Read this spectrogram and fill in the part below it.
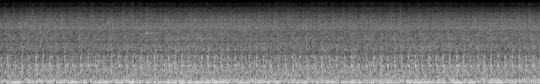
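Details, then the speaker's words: Big-block Chevy V8 in a Pontiac, new alternator just fitted: steady metallic rattle over a lumpy idle, present only with the accessory belt on, absent with belt off; water pump or fan suspected, accessory drive rattle. "It's got like that rattling noise, which it definitely didn't do when the belt was off. So, that's a weird one."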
